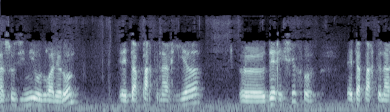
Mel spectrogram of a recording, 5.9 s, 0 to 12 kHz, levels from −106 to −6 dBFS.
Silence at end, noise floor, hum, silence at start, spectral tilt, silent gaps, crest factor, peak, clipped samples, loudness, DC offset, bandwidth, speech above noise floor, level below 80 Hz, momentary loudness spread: 0 s; -47 dBFS; none; 0 s; -6 dB/octave; none; 20 dB; -6 dBFS; under 0.1%; -25 LUFS; under 0.1%; 7.8 kHz; 22 dB; -50 dBFS; 9 LU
